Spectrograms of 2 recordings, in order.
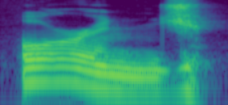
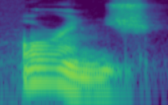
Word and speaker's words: orange: you see NG G it makes the N sound like orange or exchange you make the n Sound not the nasal sound just n and the J like juice J together orange orange or exchange change or exchange you have the same sound NJ this word too challenge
